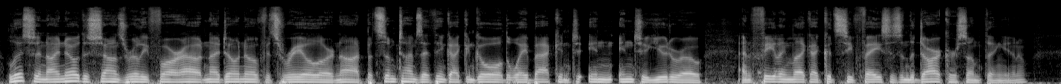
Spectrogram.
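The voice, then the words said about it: Imitates another person's voice. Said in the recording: “That's a great impression. ... that sounds very Nicolas Cage.”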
